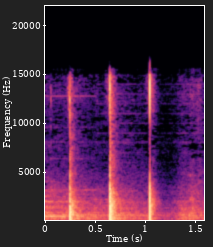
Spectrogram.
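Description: A freshly baked homemade loaf of bread, just out of the oven and resting on a cooling rack, is thumped three times. Each thump gives a short, sharp, hollow knock that dies away almost at once. The sound shows the bread is baked through and done.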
